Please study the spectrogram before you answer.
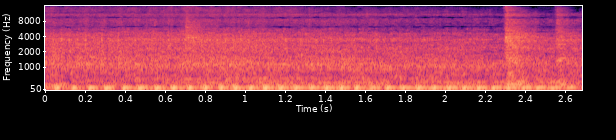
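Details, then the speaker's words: Fuel-injected motorcycle exhaust after replacing the battery, which caused a lit indicator lamp, sputtering and stalling at idle: even, steady putt-putt about ten beats a second, no stumbling or dying; normal idle. "di ini suara knalpotnya jadi suaranya sudah normal Ya langsamnya sudah normal"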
